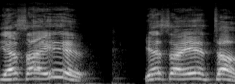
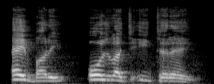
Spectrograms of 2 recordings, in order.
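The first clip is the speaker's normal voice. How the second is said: very deep, dropped man's voice; 7 semitones lower than usual. Comparing who serves at restaurants, imitating a grown man asking what to eat. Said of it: "If I have a grown ass man coming".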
